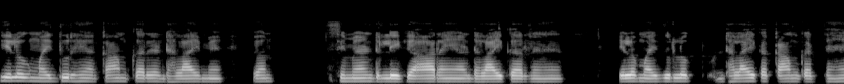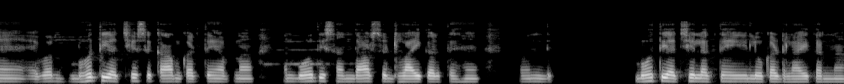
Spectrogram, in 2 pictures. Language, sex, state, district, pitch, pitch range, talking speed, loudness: Hindi, male, Jharkhand, Jamtara, 140 Hz, 135-145 Hz, 200 wpm, -19 LUFS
